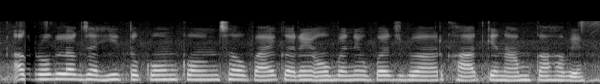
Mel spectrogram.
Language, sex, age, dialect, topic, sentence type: Chhattisgarhi, female, 18-24, Eastern, agriculture, question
